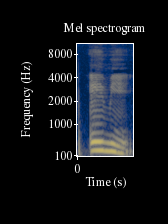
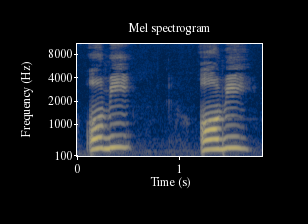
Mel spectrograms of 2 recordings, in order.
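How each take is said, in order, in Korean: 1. 첫 모음은 전설모음 'e'예요. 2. 첫 모음은 후설모음 'eo'예요.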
